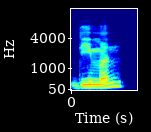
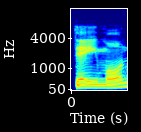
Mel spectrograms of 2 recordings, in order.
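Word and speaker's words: Daemon: anime influenced it's called my demon not demon it's demon it's spelled D a m o n so it's my demon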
